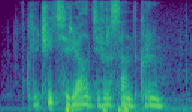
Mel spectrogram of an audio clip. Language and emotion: Russian, neutral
